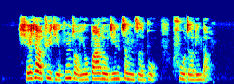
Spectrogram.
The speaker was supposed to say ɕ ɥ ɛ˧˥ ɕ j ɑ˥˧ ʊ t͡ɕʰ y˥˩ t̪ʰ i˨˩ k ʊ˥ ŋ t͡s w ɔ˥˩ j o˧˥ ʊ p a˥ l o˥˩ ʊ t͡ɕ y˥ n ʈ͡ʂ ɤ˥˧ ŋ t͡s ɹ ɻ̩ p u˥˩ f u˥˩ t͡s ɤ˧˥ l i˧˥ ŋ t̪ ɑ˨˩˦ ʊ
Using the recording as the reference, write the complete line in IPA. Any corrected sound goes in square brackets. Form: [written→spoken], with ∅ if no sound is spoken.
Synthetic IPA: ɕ ɥ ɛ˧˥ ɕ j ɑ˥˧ ʊ [t͡ɕʰ→t͡ɕ] y˥˩ t̪ʰ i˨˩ k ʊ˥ ŋ t͡s w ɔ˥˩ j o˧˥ ʊ p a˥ l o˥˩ ʊ t͡ɕ [y˥→i˥] n ʈ͡ʂ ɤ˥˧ ŋ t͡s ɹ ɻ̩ p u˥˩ f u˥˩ t͡s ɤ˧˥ l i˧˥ ŋ t̪ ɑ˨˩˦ ʊ

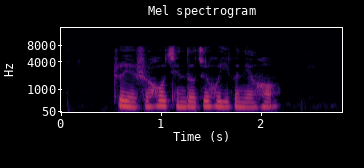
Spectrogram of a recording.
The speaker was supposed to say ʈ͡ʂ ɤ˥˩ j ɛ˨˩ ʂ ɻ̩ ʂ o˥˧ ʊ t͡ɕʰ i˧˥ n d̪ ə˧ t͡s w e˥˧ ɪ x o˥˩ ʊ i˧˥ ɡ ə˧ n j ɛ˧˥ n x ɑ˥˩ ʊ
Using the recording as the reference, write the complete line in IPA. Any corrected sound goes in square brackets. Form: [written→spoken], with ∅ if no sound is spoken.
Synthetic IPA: ʈ͡ʂ ɤ˥˩ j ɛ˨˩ ʂ ɻ̩ [ʂ→x] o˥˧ ʊ t͡ɕʰ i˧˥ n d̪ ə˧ t͡s w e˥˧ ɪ x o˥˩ ʊ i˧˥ ɡ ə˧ n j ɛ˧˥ n x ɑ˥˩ ʊ

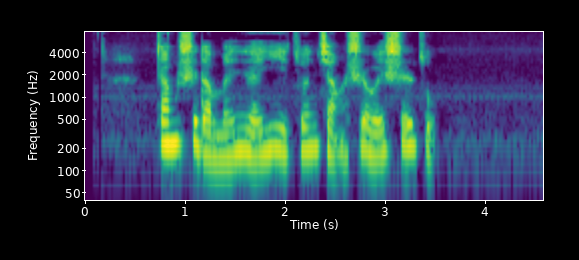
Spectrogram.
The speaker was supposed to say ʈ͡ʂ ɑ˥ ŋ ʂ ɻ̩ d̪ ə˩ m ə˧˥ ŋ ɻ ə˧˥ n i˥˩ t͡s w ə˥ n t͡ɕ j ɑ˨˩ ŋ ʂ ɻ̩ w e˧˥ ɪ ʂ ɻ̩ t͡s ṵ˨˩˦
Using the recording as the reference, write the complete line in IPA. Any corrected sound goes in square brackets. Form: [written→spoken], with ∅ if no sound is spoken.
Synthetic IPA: ʈ͡ʂ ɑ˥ ŋ ʂ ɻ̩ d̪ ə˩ m ə˧˥ [ŋ→n] ɻ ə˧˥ n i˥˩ t͡s w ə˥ n t͡ɕ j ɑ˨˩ ŋ ʂ ɻ̩ w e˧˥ ɪ ʂ ɻ̩ t͡s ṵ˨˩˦

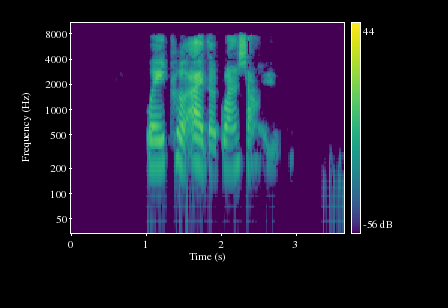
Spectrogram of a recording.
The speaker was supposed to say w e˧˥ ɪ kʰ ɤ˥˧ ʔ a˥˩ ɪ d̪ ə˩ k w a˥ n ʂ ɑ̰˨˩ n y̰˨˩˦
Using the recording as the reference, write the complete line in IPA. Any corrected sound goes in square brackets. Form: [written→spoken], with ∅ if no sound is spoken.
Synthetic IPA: w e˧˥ ɪ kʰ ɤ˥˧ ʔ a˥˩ ɪ d̪ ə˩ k w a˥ n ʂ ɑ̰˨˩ [n→ŋ] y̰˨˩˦

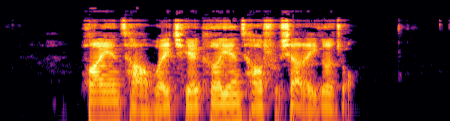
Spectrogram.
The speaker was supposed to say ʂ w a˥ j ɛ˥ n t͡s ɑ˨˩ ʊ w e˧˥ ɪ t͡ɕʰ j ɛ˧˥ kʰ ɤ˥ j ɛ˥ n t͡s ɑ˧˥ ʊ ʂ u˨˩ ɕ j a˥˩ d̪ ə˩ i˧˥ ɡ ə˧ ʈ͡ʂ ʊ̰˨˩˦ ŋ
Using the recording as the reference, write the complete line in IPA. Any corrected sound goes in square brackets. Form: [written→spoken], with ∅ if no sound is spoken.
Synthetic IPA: [ʂ→x] w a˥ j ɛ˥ n [t͡s→t͡sʰ] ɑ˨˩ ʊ w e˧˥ ɪ t͡ɕʰ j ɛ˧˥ kʰ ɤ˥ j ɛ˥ n [t͡s→t͡sʰ] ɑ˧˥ ʊ ʂ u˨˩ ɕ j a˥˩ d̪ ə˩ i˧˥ ɡ ə˧ ʈ͡ʂ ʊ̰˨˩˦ ŋ

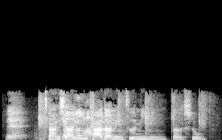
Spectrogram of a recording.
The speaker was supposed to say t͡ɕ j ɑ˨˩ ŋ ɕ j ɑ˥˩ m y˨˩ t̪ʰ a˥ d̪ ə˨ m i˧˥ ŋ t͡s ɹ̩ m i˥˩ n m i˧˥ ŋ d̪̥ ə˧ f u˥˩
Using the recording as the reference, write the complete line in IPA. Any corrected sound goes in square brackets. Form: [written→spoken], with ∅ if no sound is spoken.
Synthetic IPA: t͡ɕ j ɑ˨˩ ŋ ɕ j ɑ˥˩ [m→ŋ] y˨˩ t̪ʰ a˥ d̪ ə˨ m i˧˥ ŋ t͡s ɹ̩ m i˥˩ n m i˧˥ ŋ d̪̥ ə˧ [f→ʂ] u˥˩

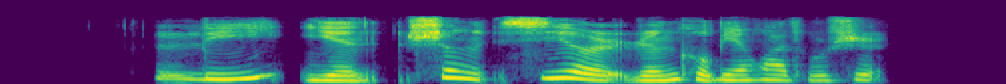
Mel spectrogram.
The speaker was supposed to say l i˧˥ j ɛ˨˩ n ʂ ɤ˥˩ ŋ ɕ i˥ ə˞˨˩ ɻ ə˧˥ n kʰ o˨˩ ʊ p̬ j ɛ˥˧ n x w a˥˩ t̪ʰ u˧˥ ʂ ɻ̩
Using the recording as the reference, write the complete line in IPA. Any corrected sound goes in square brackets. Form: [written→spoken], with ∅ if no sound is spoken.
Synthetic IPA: l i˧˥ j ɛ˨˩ n ʂ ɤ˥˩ ŋ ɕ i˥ ə˞˨˩ ɻ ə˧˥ n kʰ o˨˩ ʊ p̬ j ɛ˥˧ n x w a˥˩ t̪ʰ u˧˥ ʂ ɻ̩

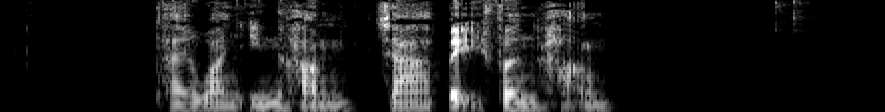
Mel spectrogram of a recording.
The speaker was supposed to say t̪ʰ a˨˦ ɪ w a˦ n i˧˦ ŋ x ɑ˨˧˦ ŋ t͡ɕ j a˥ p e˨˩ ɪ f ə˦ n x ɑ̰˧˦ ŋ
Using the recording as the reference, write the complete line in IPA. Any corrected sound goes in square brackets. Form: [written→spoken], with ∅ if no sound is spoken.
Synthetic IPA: t̪ʰ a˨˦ ɪ w a˦ n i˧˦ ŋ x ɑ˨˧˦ ŋ t͡ɕ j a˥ p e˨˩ ɪ f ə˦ n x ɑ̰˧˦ ŋ

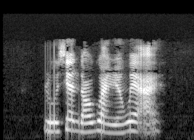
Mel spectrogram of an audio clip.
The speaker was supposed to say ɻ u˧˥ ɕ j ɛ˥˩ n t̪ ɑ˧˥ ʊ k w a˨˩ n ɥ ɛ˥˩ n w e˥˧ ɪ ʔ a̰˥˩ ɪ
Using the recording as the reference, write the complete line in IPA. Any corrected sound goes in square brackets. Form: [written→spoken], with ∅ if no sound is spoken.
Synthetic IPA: ɻ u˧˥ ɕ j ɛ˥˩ n t̪ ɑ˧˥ ʊ k w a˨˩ n ɥ [ɛ˥˩→ɛ˧˥] n w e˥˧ ɪ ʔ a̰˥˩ ɪ

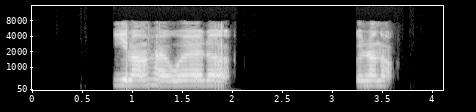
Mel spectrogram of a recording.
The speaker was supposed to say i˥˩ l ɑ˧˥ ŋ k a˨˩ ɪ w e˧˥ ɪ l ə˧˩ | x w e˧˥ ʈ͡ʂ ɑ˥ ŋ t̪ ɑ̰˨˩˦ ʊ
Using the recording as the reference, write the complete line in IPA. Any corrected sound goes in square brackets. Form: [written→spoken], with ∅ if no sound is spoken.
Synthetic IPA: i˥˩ l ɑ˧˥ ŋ [k→x] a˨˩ ɪ w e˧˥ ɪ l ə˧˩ | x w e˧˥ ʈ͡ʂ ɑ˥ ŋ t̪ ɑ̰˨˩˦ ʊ

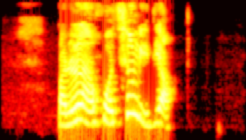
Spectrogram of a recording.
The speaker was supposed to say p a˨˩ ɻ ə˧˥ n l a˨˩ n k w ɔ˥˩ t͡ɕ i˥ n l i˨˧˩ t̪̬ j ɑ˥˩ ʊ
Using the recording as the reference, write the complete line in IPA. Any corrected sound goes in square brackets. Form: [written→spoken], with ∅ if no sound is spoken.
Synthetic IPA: p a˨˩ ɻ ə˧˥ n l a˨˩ n [k→x] w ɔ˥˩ [t͡ɕ→t͡ɕʰ] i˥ [n→ŋ] l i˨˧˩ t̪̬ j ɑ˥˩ ʊ

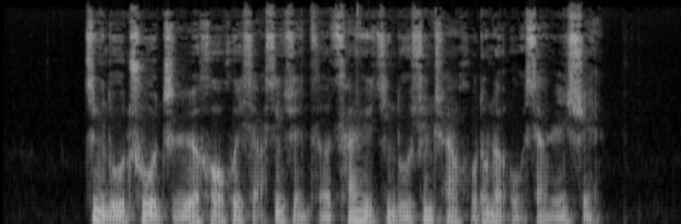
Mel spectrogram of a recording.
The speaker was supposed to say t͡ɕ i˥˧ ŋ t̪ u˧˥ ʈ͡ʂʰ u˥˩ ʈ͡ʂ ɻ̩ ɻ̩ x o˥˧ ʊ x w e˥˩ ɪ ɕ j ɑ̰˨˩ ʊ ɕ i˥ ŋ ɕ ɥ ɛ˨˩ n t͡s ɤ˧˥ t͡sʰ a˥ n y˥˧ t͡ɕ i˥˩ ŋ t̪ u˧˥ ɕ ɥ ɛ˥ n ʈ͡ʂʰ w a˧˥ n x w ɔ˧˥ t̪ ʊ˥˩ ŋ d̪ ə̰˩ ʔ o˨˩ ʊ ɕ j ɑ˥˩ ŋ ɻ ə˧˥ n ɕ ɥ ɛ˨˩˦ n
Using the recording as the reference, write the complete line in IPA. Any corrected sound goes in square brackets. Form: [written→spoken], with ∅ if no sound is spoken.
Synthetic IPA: t͡ɕ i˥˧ ŋ t̪ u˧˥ ʈ͡ʂʰ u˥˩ ʈ͡ʂ ɻ̩ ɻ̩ x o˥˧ ʊ x w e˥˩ ɪ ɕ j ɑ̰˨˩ ʊ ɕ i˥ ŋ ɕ ɥ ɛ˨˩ n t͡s ɤ˧˥ t͡sʰ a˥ n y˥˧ t͡ɕ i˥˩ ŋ t̪ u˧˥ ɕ ɥ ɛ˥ n ʈ͡ʂʰ w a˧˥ n x w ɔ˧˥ t̪ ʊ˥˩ ŋ d̪ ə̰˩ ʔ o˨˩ ʊ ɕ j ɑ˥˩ ŋ ɻ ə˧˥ n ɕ ɥ ɛ˨˩˦ n

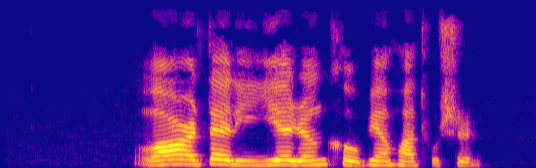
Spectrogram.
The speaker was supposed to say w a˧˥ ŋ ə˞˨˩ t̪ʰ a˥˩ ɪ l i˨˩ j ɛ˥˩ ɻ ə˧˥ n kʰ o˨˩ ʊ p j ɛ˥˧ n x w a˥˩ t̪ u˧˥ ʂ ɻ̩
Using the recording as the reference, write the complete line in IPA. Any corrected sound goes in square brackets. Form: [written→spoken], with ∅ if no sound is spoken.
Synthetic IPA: w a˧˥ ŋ ə˞˨˩ [t̪ʰ→t̪] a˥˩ ɪ l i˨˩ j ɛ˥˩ ɻ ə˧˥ n kʰ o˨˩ ʊ p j ɛ˥˧ n x w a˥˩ [t̪→t̪ʰ] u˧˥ ʂ ɻ̩

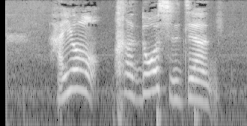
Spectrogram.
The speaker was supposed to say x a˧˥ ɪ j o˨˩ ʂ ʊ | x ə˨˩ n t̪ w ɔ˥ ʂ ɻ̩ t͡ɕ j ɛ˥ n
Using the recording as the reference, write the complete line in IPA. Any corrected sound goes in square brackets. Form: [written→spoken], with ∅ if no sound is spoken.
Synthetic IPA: x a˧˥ ɪ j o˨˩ [ʂ→∅] ʊ | x ə˨˩ n t̪ w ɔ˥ ʂ ɻ̩ t͡ɕ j ɛ˥ n

